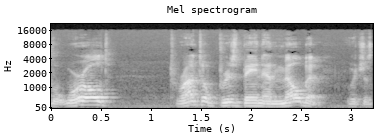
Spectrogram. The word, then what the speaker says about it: Melbourne: different parts of the world Toronto Brisbane and Melbourne which is not pronounced Melbourne it's pronounced Melbourne once again cuz I'm internationally cultured my parents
